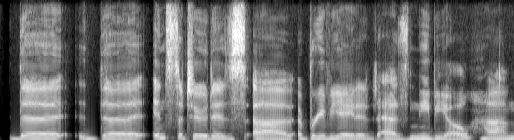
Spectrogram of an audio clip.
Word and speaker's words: NIBIO: Yeah, so the institute is abbreviated as NIBIO. That's how it's pronounced in Norwegian.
